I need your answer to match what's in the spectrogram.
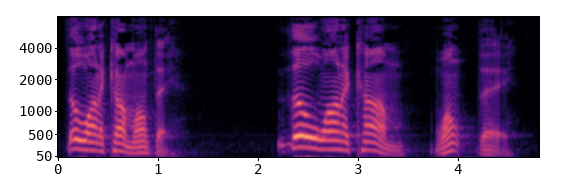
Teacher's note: But I'm dropping that EY from the word they. I'm saying they'll.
